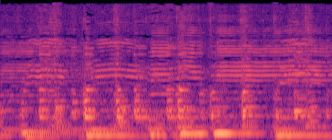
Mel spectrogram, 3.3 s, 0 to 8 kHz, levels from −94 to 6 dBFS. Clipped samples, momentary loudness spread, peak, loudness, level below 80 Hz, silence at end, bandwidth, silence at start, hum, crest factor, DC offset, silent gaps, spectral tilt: under 0.1%; 4 LU; -6 dBFS; -23 LUFS; -28 dBFS; 0 s; 7.8 kHz; 0 s; none; 16 dB; under 0.1%; none; -5.5 dB/octave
